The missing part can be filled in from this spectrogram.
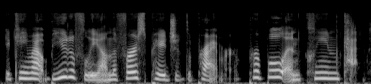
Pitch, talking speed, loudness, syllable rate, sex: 260 Hz, 240 wpm, -19 LUFS, 6.2 syllables/s, female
